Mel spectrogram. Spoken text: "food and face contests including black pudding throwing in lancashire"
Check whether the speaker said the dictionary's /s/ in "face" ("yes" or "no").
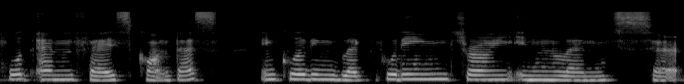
yes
